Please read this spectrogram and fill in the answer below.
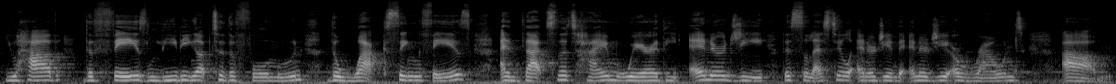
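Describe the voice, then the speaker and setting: Mellow woman with a cold. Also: fairly low pitch, slight background noise. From Caribbean. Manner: affectionate, motivational, conversational. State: congested from a cold, sniffly. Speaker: podcast host. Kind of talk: casual spiritual podcast talk. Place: London apartment near a busy road.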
